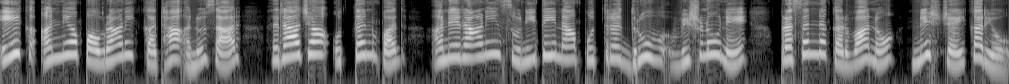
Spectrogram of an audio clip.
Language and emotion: Gujarati, neutral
